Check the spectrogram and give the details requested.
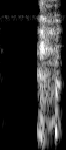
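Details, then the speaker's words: A single short, harsh cough burst in a quiet room from a woman with a common cold caught during Durga Puja nights out; she says it is a real cough. "सबने मतलब इतना बोला है कि real coughing करो real coughing करो तो सच सच में मेरा रियल कफिंग होने वाला है"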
